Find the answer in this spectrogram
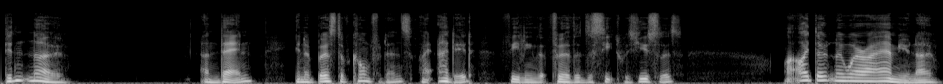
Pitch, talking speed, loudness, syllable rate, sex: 120 Hz, 165 wpm, -20 LUFS, 5.7 syllables/s, male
